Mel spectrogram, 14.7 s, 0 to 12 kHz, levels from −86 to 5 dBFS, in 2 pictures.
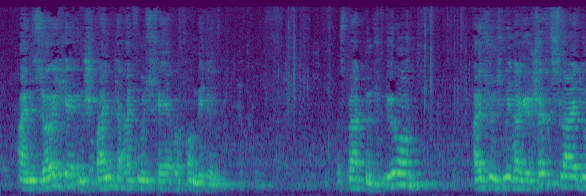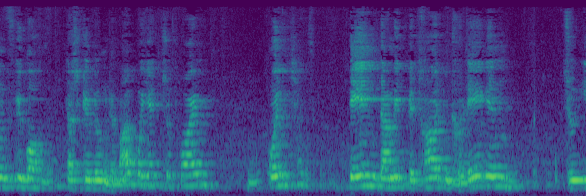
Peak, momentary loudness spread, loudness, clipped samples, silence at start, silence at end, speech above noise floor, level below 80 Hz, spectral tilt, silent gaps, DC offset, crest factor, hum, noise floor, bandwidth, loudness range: -10 dBFS; 19 LU; -25 LUFS; under 0.1%; 0.05 s; 0 s; 24 dB; -76 dBFS; -5.5 dB/octave; none; under 0.1%; 16 dB; none; -49 dBFS; 11 kHz; 5 LU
